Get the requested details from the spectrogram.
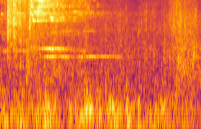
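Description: Water splashes as a figure wades through it in a game.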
